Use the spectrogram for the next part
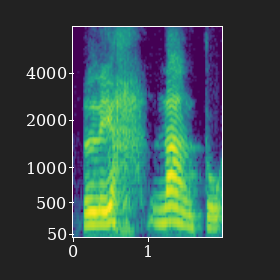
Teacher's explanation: O n sai naturalmente sem o nasalizar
